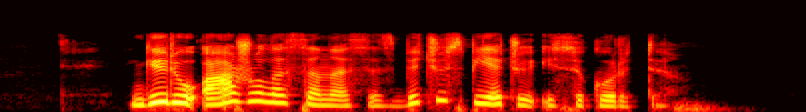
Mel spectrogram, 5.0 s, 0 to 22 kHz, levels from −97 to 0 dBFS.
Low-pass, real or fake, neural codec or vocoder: 7.2 kHz; real; none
